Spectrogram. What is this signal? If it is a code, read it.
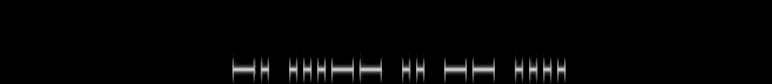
Morse code, heard as a keyed tone, about 17 wpm, 700 Hz. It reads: N3IMH
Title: USA Call Signs - 5 Characters - Repeated 2x - 17wpm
